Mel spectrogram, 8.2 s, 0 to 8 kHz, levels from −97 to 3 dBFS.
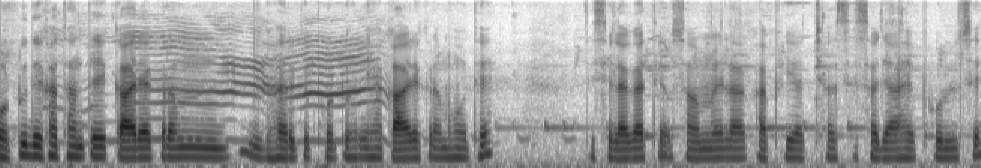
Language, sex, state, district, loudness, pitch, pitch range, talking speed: Chhattisgarhi, male, Chhattisgarh, Rajnandgaon, -21 LUFS, 125 Hz, 120-135 Hz, 155 wpm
